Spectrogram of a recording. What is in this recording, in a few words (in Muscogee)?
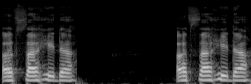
"vrvhetv", muscogee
